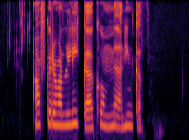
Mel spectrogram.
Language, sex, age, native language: Icelandic, female, 14, Icelandic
